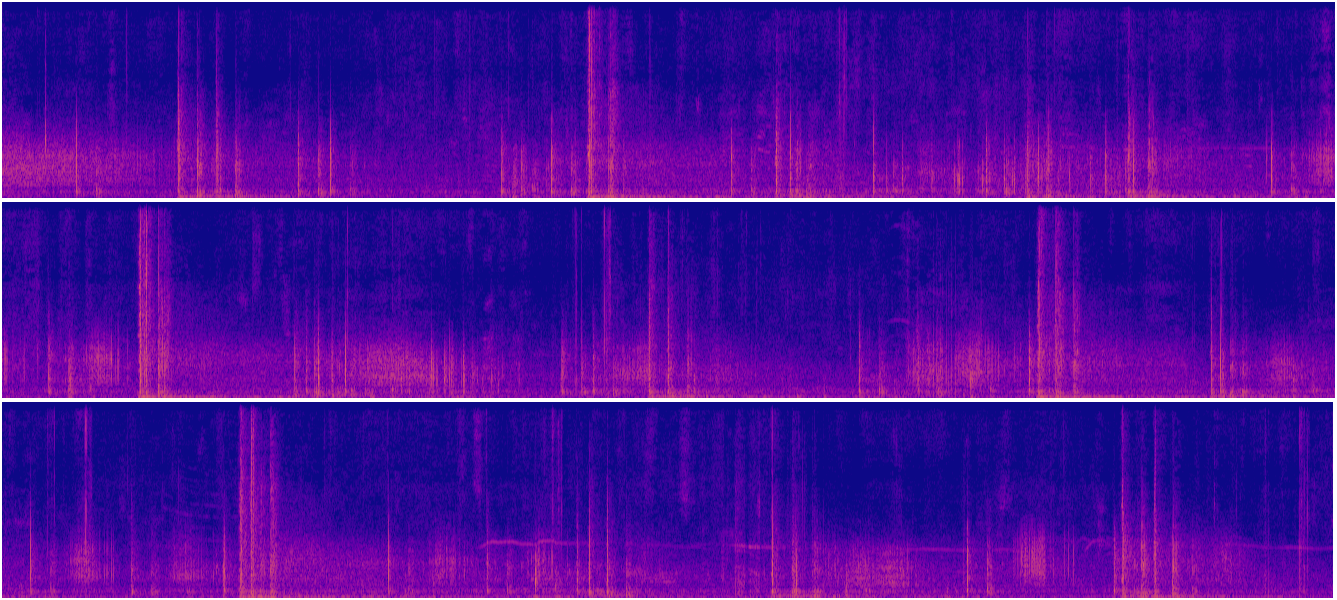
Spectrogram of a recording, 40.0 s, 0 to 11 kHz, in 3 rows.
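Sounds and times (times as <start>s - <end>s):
fireworks booming: 0.0s - 39.9s
fireworks crackling and popping: 0.0s - 39.9s.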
